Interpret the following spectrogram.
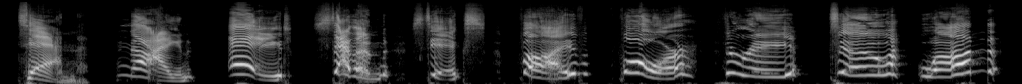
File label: Countdown little fantasy creature; fantasy friends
